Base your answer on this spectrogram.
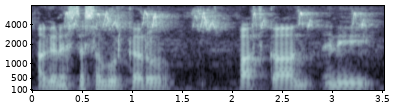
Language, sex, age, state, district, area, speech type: Kashmiri, male, 18-30, Jammu and Kashmir, Budgam, rural, spontaneous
